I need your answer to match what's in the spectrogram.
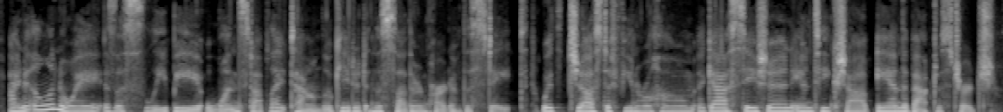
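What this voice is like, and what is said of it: Rough, husky sick-sounding voice. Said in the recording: “I have been sick, so my voice sounds a little burly.”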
